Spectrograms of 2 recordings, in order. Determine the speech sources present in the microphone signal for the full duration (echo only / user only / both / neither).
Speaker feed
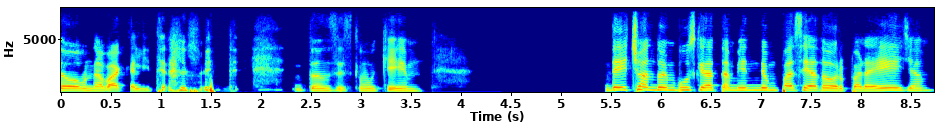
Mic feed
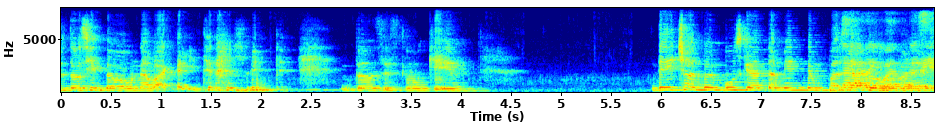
both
